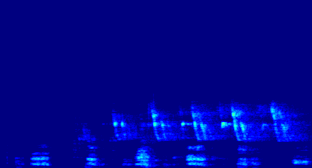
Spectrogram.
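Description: Near silence in woodland, with a faint bird singing a quick run of short, high chirps from about a second in.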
